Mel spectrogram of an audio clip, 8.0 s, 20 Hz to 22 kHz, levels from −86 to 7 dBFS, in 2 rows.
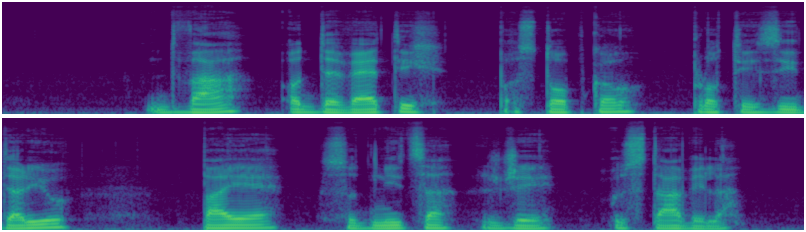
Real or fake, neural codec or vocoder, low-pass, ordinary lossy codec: real; none; 19.8 kHz; none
